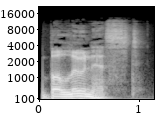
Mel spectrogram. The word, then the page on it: balloonist: American English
